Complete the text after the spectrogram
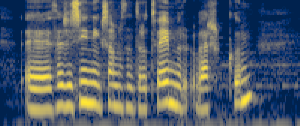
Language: Icelandic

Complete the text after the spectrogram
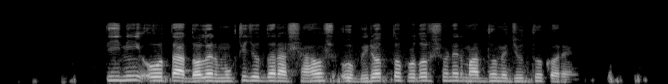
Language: Bangla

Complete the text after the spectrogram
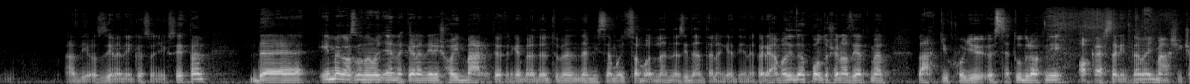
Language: Hungarian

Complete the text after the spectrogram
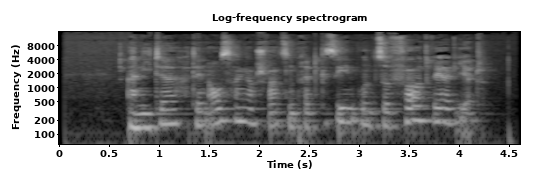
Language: German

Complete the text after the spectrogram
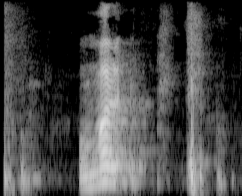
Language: Basque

